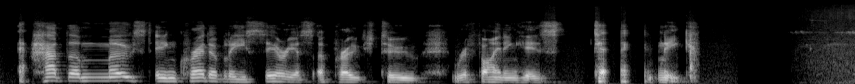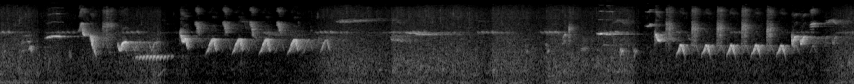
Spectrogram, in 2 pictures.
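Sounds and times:
faint hiss: 0.0s - 17.0s
speech: 0.4s - 7.0s
bird singing with trills and whistled phrases: 8.3s - 17.0s.

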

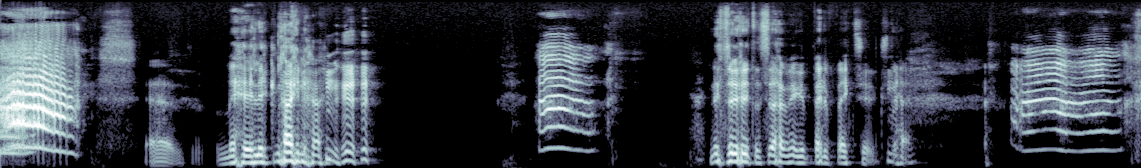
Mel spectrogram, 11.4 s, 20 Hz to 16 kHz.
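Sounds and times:
voice imitating a crying baby: 0.0s - 0.9s, 5.4s - 6.1s, 10.1s - 11.3s
speech: 1.5s - 3.8s, 7.1s - 10.0s.

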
